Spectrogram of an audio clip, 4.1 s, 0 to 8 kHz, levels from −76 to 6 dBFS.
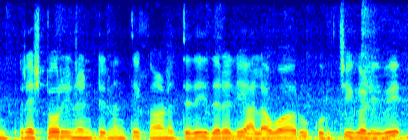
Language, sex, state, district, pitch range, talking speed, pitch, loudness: Kannada, female, Karnataka, Bangalore, 145-160 Hz, 90 wpm, 155 Hz, -14 LUFS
